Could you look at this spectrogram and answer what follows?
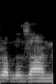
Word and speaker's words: Ramadan: alaikum everyone and um without getting into the debate of ramazan versus ramadan i would say that's how you say it in india and pakistan so um i hope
